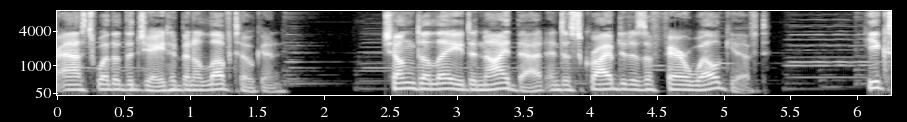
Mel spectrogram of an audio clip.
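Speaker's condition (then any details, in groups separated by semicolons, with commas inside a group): No condition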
